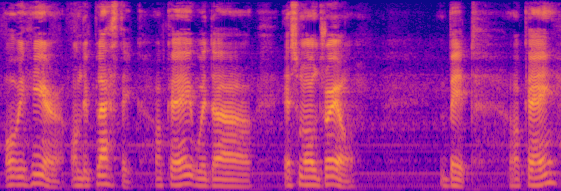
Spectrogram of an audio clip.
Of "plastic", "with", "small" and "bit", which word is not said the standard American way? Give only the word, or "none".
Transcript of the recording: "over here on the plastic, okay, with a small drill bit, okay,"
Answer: none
